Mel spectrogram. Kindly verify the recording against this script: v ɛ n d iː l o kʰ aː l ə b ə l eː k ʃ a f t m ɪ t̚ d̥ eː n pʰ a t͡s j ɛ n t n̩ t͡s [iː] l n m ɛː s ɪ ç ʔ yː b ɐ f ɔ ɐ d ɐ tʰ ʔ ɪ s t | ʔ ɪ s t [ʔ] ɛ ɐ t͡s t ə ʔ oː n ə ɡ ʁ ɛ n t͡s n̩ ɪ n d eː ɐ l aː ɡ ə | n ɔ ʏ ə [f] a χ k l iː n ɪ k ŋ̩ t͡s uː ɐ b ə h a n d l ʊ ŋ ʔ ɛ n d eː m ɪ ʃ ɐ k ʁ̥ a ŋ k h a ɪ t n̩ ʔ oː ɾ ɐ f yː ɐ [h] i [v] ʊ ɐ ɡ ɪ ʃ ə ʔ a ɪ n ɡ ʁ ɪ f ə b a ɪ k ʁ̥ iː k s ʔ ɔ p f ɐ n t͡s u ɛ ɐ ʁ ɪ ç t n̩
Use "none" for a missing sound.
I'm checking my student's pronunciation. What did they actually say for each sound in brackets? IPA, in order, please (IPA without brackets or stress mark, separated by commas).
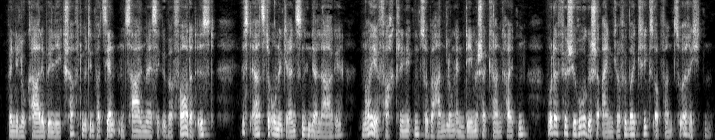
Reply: aː, ʔ, f, ʃ, ʁ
